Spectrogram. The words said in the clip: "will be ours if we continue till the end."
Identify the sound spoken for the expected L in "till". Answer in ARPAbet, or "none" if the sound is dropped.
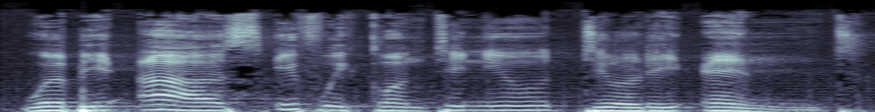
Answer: L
